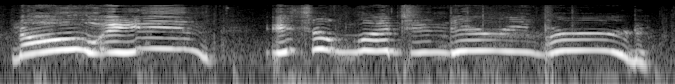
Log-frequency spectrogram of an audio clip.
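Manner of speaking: high, loud desperate yell; excited shout. Real, not acted. Gamer yelling at teammate Aiden about a legendary bird, frantic. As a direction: shout a warning at your teammate.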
